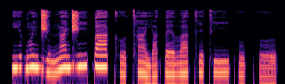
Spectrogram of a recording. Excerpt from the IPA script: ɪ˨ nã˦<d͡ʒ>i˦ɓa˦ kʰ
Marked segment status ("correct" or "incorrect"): correct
